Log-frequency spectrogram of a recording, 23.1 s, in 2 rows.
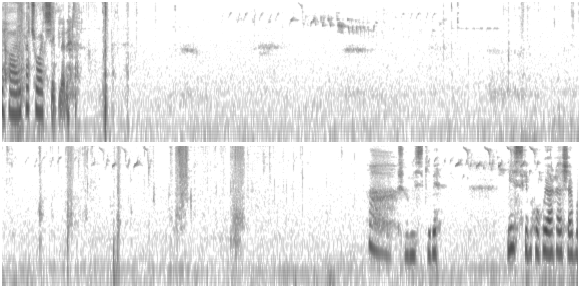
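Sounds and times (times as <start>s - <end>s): faint footsteps: 0.0s - 2.8s, 10.0s - 17.6s
small bird chirping and trilling: 4.5s - 10.1s, 11.4s - 15.5s, 19.8s - 23.0s.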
